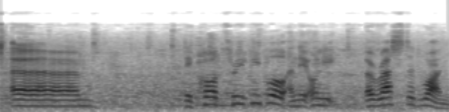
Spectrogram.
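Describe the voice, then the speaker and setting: A woman with a Dutch accent speaks at a fairly slow pace. The sound is dry with no echo, and crowd noise carries in the background. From Netherlands. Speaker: citizen journalist livestreamer. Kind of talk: live street commentary. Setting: outdoors at street protest. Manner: casual, talking while walking. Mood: indignant, critical of police. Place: street. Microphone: phone near.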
